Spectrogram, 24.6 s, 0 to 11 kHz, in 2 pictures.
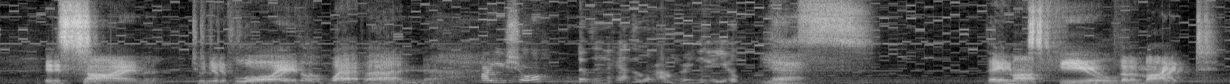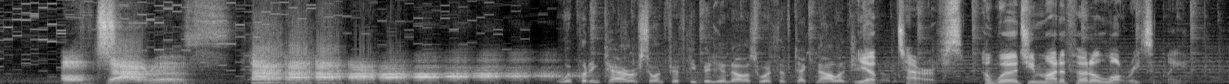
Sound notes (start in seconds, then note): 6.4 chatters; 14.7 cackles evilly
